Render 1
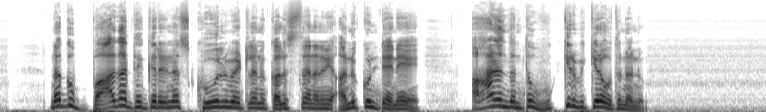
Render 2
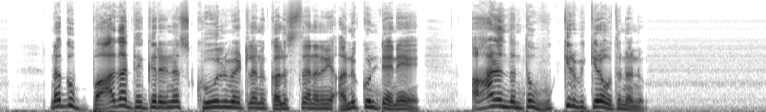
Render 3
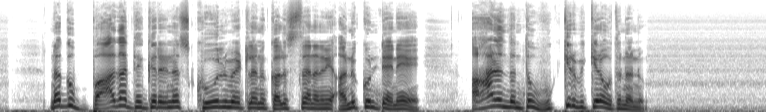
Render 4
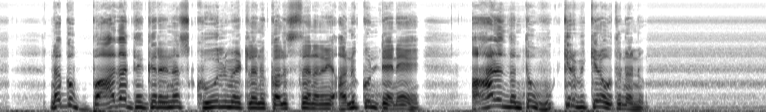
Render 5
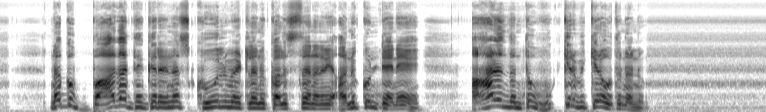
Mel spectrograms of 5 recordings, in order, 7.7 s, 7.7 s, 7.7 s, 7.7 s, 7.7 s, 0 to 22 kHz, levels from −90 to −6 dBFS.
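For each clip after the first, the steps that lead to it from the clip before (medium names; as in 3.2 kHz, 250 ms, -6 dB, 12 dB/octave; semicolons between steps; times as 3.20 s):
treble shelf 11 kHz +4 dB
compression 2.5:1, threshold -26 dBFS, peak gain reduction 9 dB; trim +5.5 dB
rippled EQ curve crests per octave 1.2, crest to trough 16 dB; trim +3.5 dB
high-pass 980 Hz 6 dB/octave; trim +2 dB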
